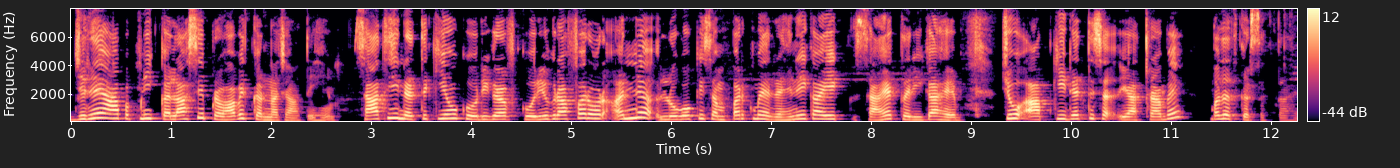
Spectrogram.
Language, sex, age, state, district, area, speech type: Hindi, female, 45-60, Madhya Pradesh, Gwalior, urban, spontaneous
